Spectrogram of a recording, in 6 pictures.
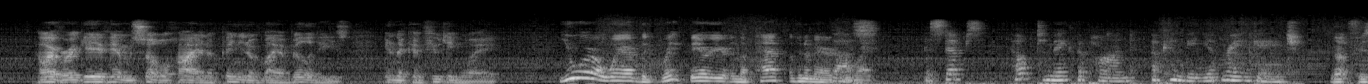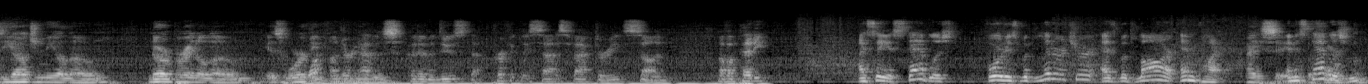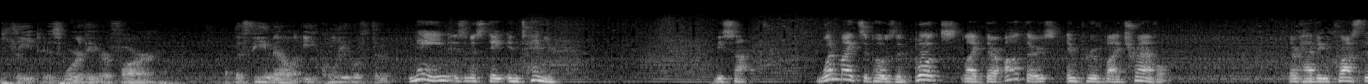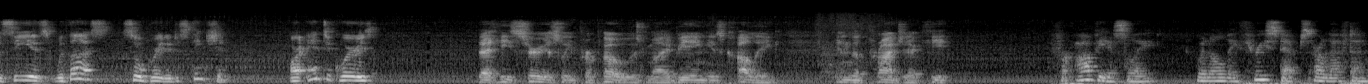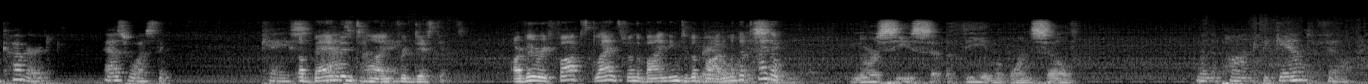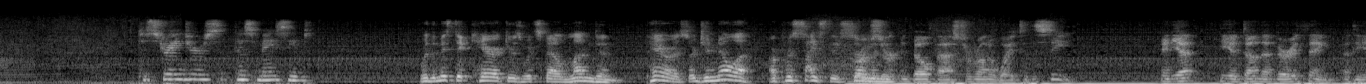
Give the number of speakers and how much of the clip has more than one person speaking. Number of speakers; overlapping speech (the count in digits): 5, about 7%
